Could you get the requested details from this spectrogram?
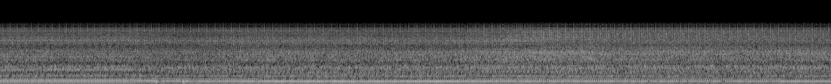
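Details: Atomic 4 inboard engine overhauled last summer (new pistons, rings, valve springs, plugs, wires, higher-flow water pump), run without choke on a test stand for a 17-foot homemade wooden boat, alternator off: settles to steady, even idle after brief throttle change, no knocks or misses; normal idle.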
